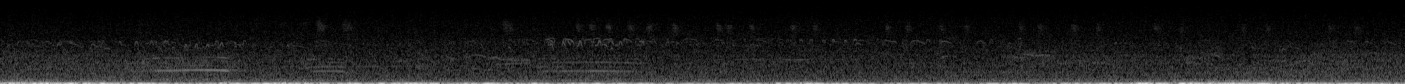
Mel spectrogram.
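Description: Wind rumbling on the microphone, with birds calling now and then: short arched calls and some higher chattering.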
